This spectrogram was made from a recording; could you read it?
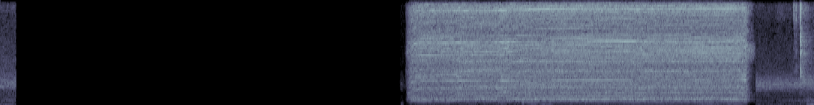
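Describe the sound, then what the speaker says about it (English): After four seconds of silence a heat gun starts up to emboss white powder on a stamped card, blowing as a steady, close, airy whir for about three and a half seconds before it cuts off. "So I'm just going to heat emboss that in white."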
